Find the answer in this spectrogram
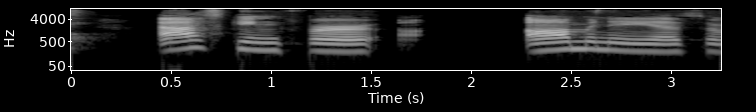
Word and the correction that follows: Onesimus: or how do you say his name? – Yeah, Onesimus, yes.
